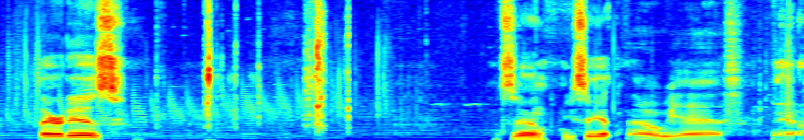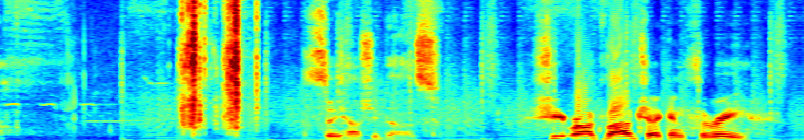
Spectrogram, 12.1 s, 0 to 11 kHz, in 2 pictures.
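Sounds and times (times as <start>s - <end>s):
background music: 0.0s - 12.0s
shotgun slide racking: 7.4s - 8.1s.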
